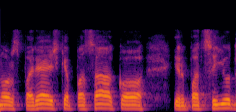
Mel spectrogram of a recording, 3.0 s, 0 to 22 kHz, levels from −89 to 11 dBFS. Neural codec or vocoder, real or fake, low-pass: none; real; 7.2 kHz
